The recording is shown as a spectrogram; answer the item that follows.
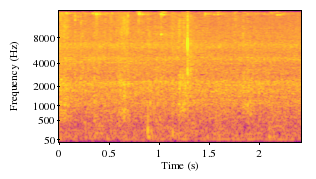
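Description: Hoofbeats of a ridden Anglo-Arabian stallion on soft arena dirt: a few dull thuds, the loudest just under a second in.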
